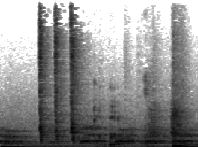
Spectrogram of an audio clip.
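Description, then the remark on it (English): A dog lets out a handful of sharp, irregular barks, a quick cluster followed by a couple more after short pauses, over a low steady background rumble. “And it's not your dog, bro. Your dog's a good dog.”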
